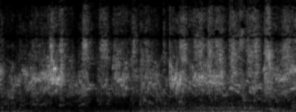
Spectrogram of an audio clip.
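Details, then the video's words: A short burst from budgies during mating: sharp squawky chirps over a bright, buzzy warble, getting louder after a brief lull halfway. "Budgies parrot Mating"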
